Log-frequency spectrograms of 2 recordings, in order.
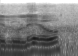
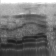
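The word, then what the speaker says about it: Luleå: Segunda noticia es que en la Universidad de Luleo, no lulea como en algunos sitios he leído, luleo, a ver que es una A con un puntito, un topito encima de la A, pero se, pronuncia O.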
